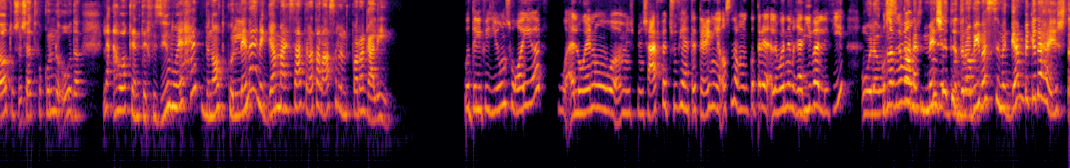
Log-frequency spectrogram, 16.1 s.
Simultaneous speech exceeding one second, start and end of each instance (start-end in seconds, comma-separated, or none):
13.1-14.7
